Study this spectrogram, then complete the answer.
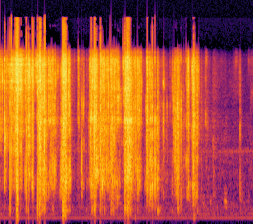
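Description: Plastic wrapping crinkles and rustles in hands close by.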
